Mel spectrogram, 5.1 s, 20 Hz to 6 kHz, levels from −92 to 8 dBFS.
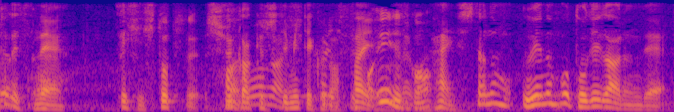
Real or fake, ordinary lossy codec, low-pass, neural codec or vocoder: real; none; 5.4 kHz; none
